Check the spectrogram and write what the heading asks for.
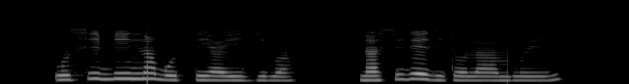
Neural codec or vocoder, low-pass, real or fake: none; 5.4 kHz; real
